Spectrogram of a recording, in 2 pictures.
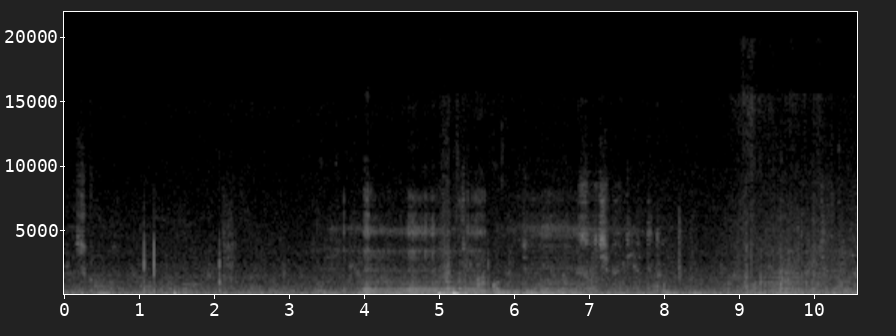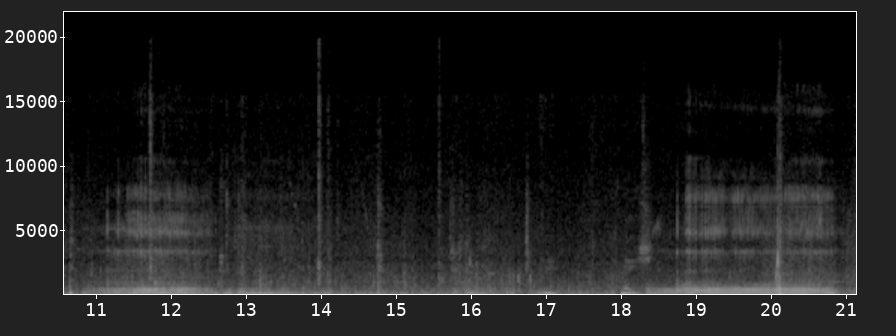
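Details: Koharu, a Great Pyrenees, snoring in a quiet room: three low, rough, droning breaths spaced several seconds apart, each swelling and fading, with faint background hiss between them.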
